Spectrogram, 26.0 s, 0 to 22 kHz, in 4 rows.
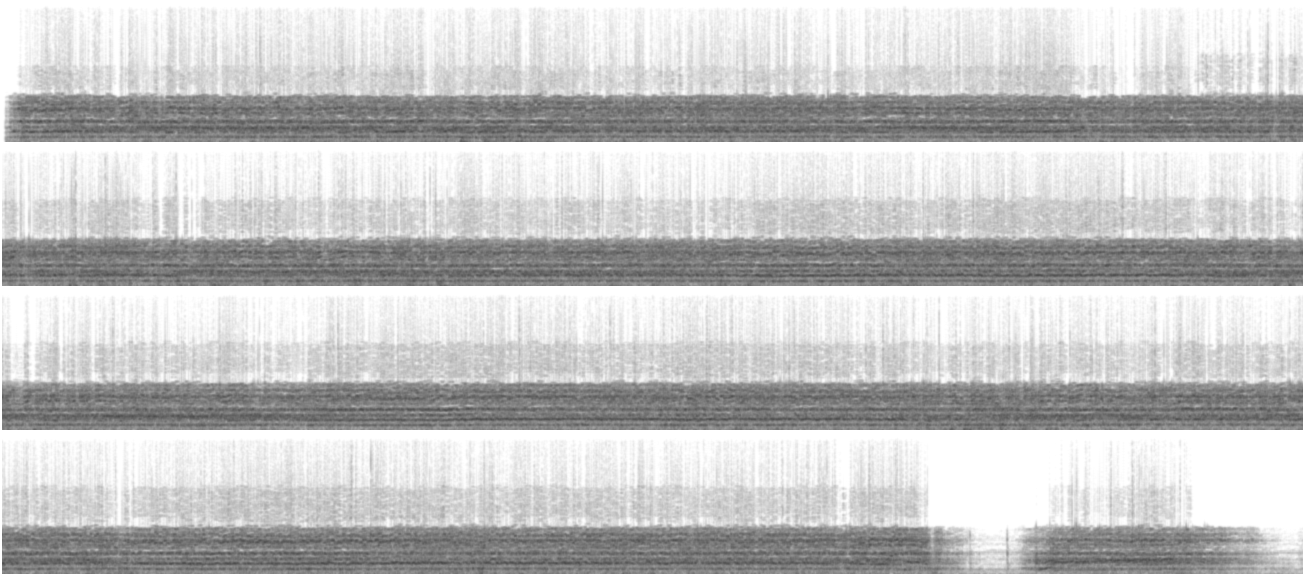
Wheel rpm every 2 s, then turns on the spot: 220, 230, 220, 230, 230, 220, 210, 220, 220, 230, 220, 200, 90.
none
